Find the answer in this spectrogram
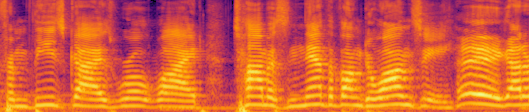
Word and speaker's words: Nanthavongdouangsy: to my left from these guys worldwide Thomas Anantha Vonda juanzi hey got it right I got it right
